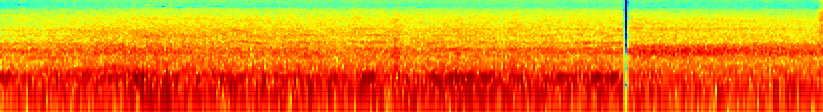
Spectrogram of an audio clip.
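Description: Steady road-traffic and engine noise of motor vehicles on a busy road, changing abruptly a little after three seconds in.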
